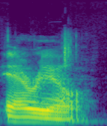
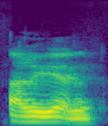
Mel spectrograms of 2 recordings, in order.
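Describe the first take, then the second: First: The name is said with an American pronunciation. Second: The name is said with a Hebrew pronunciation. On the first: This is how it is said in the US. "here in um, in the U S, you'd say" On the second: This is how it is said in Hebrew. "in Hebrew, you'd say"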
